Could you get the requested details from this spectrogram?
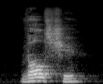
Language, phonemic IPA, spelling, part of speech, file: Dutch, /ˈwɑlʃə/, walsje, noun, Nl-walsje.ogg
- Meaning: diminutive of wals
